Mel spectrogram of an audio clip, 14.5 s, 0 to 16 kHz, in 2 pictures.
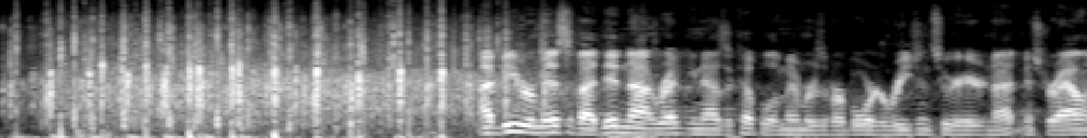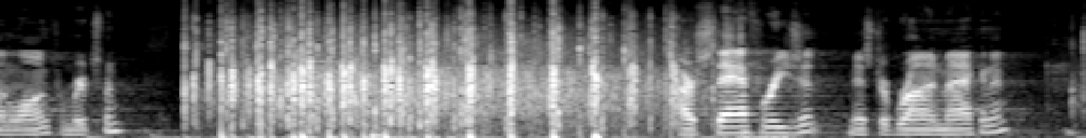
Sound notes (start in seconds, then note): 0.0 applause; 8.4 applause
